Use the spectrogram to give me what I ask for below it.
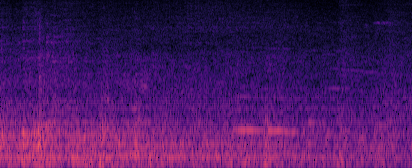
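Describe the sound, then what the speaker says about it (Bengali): A Kolkata tram rolls along its rails with a steady rumbling clatter of wheels, fairly close and continuous, with a faint metallic squeal partway through. "এই হচ্ছে কলকাতার ট্রাম।"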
